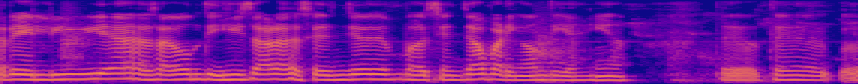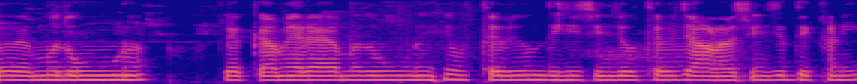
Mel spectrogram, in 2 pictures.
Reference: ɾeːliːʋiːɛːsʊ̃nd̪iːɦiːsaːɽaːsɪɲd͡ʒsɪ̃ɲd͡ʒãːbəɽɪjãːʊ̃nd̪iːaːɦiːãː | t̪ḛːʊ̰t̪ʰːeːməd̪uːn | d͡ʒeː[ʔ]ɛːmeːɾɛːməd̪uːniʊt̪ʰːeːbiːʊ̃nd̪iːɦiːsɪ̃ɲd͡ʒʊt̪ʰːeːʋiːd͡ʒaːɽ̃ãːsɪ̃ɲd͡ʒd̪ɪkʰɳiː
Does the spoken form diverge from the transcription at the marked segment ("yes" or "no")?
yes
